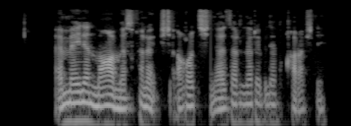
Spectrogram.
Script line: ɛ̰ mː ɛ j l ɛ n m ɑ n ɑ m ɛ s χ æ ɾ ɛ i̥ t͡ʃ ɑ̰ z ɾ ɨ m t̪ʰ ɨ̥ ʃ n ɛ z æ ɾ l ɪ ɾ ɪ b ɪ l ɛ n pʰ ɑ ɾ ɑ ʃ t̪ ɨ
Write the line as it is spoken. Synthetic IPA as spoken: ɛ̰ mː ɛ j l ɛ n m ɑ ŋ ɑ m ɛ s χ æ ɾ ɛ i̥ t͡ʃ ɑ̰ ʁ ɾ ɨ t̪ʰ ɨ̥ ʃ n ɛ z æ ɾ l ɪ ɾ ɪ b ɪ l ɛ n qʰ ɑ ɾ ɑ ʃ t̪ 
